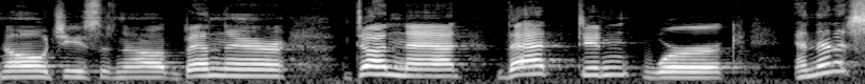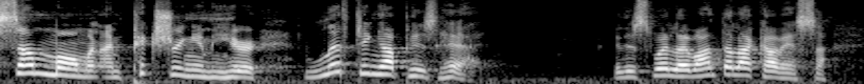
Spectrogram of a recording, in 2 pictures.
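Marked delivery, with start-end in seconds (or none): none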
